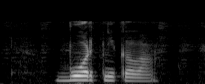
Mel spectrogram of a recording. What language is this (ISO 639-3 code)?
rus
